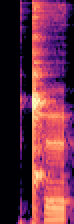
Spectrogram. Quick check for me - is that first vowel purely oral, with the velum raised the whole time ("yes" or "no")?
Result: no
